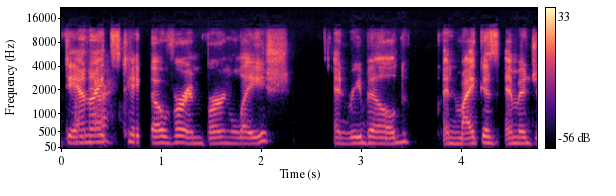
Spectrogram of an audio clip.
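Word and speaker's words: Laish: danites take over and burn lace or however l-a-i-s-h is pronounced yeah and rebuild danny's take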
